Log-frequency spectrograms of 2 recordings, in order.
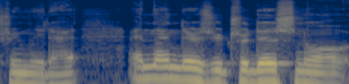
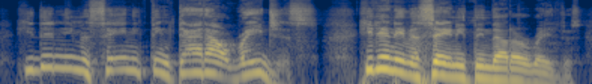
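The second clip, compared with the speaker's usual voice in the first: heated insistence; 8 semitones higher, 6 dB louder, faster than usual. Real, not acted. Defending him, getting heated.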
